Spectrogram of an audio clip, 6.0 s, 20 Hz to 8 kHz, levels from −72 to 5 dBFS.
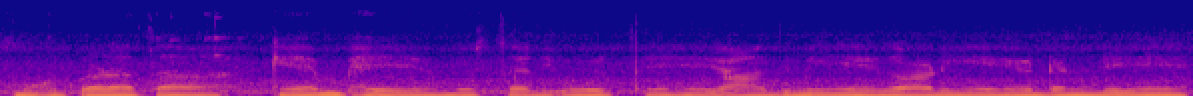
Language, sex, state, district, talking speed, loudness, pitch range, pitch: Hindi, female, Chhattisgarh, Bastar, 150 wpm, -26 LUFS, 195-205 Hz, 200 Hz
